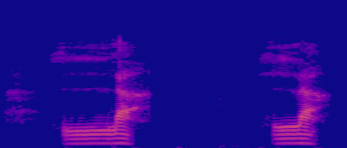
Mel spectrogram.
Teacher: it's more like snapping so fast touched but after that it moves away so it has to be released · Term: japanese la sound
